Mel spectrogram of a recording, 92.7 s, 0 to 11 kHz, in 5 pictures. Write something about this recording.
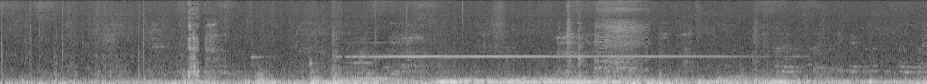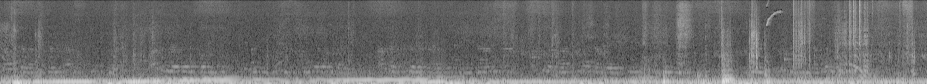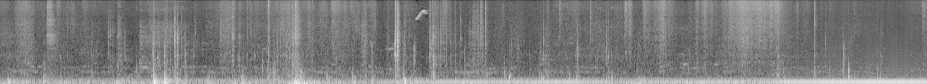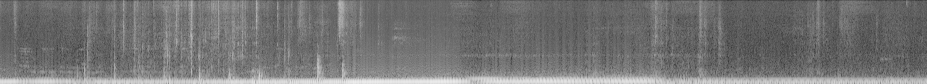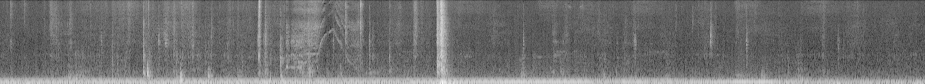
night station passenger wagon 1
The train was stopped on the station. Conductor creak and slam doors. The station announcements about trains. Low frequency rumble of track.
Recorded 30-03-2013.
XY-stereo.
Tascam DR-40, deadcat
